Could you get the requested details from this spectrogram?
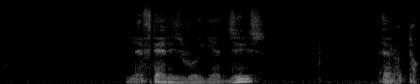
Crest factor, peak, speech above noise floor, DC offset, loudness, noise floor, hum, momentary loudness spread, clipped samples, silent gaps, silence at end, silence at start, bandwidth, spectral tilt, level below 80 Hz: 22 dB; -22 dBFS; 34 dB; under 0.1%; -41 LUFS; -74 dBFS; none; 13 LU; under 0.1%; none; 0 s; 1.25 s; 16.5 kHz; -5 dB/octave; -60 dBFS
